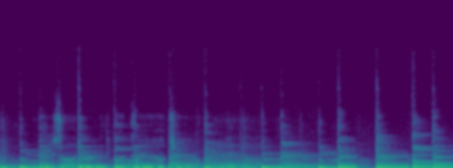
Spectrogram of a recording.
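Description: Nylon-string classical guitar played solo: picked chords and melody notes, a few each second, in a slow, even tune.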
